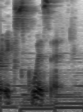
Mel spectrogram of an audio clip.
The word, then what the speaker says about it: exquisite: that new word correctly how do we count out the syllables for exquisite exquisite three exquisite that means manners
